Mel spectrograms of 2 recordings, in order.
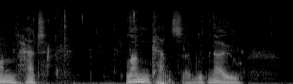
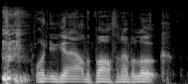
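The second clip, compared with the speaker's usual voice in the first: raised voice to another room; calling out; 5 semitones higher, 8 dB louder than usual. Real, not acted. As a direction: call it out to the next room.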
